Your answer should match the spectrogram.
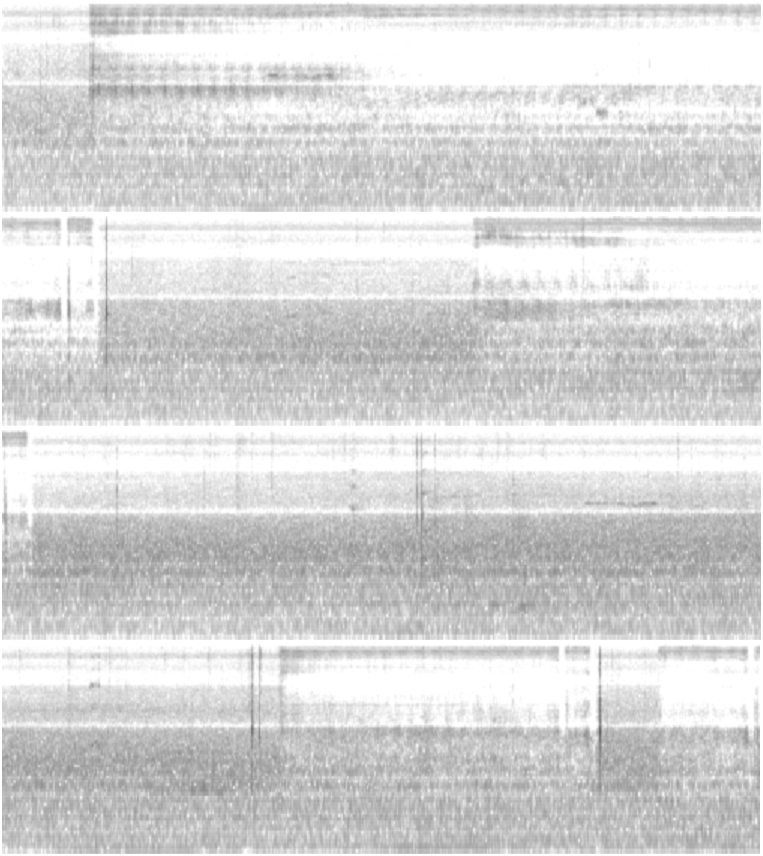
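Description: Steady outdoor background noise with a low rumble, like distant traffic, and a few sharp clicks, the loudest about nine seconds in.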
